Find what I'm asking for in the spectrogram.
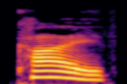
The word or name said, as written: kithe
